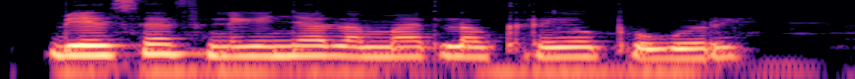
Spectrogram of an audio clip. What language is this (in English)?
Luo (Kenya and Tanzania)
